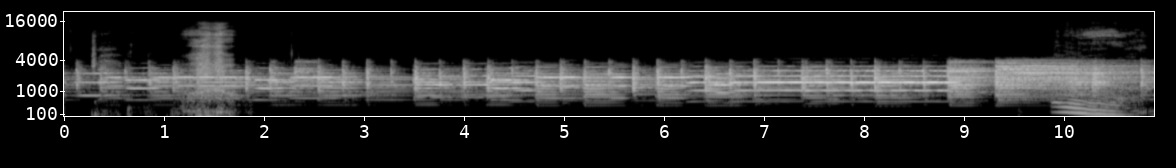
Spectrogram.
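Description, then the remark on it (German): A short, bright electronic jingle with quick plucked synth notes in a bouncy rhythm, ending in a rising swoosh and a descending sweep. No one talks over it. “der sich jetzt hier irgendwie schauen muss, dass er sich irgendeinen Jingle aus dem Arsch zieht, der jetzt hier mal kurz einläuft, bevor, mm.”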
